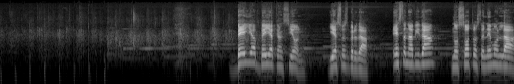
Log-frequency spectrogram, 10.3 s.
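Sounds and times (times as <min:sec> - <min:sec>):
audience applauding: 0:00.0 - 0:05.8
speech: 0:04.8 - 0:10.2.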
